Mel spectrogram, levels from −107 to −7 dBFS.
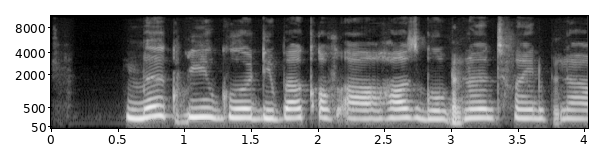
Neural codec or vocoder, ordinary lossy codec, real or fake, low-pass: autoencoder, 22.05 kHz, a latent of 192 numbers a frame, VITS, trained on one speaker; none; fake; none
